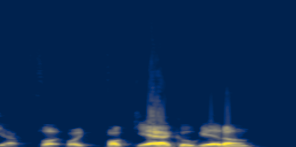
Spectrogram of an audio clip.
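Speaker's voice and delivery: ordinary delivery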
